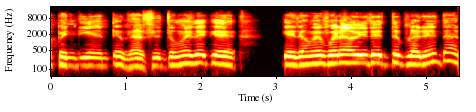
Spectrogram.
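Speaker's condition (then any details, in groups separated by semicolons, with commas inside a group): Cerebral palsy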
